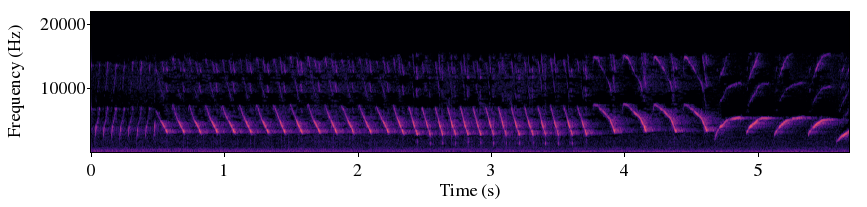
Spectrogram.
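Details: Canary singing to provoke rivals: a fast rolling trill of high, evenly spaced sweeping notes for about three seconds, followed by louder, slower descending whistled notes, with a faint low hum beneath.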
